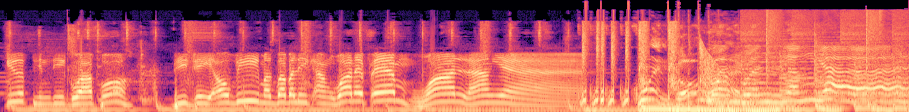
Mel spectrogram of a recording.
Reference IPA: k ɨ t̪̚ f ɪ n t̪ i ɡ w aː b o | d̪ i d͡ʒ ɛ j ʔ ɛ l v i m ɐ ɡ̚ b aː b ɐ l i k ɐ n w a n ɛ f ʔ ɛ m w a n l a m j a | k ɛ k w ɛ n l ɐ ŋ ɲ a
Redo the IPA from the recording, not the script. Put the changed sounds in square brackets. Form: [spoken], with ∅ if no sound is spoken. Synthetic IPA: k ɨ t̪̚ [h] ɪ n [d̪] i ɡ w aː [p] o | d̪ i d͡ʒ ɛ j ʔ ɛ l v i m ɐ ɡ̚ b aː b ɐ l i k ɐ [ŋ] w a n ɛ f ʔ ɛ m w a n l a [ŋ] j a | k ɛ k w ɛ n l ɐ ŋ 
